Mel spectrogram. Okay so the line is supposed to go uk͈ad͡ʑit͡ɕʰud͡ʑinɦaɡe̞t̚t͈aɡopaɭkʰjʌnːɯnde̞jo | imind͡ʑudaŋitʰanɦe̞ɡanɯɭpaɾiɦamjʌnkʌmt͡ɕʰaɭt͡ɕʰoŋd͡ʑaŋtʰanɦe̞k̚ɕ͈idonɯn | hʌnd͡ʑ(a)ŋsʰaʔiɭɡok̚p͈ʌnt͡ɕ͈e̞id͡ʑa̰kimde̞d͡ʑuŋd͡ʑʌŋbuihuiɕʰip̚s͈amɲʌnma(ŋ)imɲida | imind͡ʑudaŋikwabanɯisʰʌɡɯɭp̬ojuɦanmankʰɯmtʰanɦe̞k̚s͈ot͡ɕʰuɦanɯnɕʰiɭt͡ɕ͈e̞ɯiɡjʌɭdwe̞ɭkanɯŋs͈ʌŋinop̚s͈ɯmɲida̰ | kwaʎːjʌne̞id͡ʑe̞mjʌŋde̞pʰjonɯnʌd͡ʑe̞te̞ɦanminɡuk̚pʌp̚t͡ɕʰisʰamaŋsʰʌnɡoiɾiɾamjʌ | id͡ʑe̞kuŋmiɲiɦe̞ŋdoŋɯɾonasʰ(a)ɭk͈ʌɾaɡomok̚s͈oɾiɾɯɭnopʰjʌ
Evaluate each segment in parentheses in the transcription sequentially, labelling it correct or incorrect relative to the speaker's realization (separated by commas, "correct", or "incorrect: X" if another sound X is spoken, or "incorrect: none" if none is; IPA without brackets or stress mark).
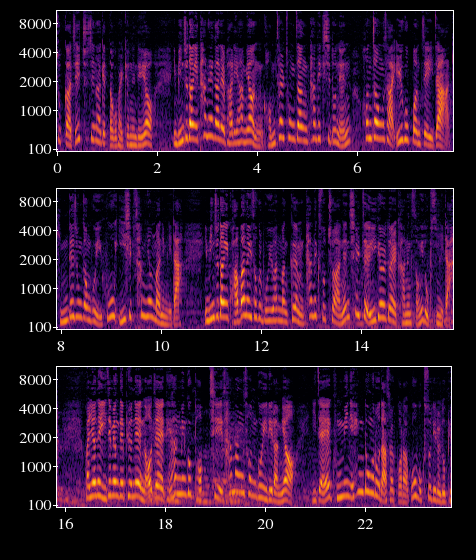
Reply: incorrect: ʌ, incorrect: ɲ, incorrect: ʌ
